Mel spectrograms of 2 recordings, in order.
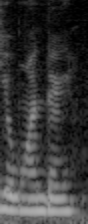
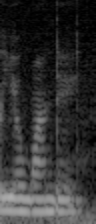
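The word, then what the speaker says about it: Yewande: listen her name is yonde her parents named her yowan day i'm sure we've even whitewashed the pronunciation but at the end of the day it's yawandee yeah i'll go butcher up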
